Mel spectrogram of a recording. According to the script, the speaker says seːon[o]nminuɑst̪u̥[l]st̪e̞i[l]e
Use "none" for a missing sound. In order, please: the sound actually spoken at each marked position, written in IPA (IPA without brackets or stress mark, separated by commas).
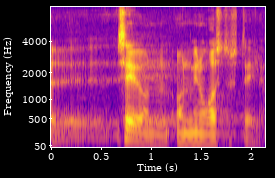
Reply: o, none, l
